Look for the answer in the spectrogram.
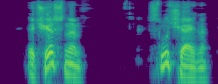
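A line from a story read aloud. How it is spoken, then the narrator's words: Plain. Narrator (Russian): ответил я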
